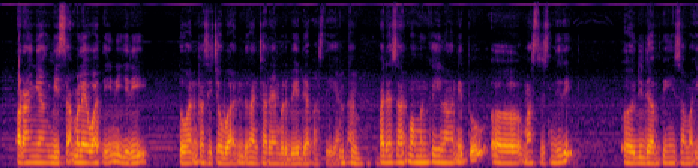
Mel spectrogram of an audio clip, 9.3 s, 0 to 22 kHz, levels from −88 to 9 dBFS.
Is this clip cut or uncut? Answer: cut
